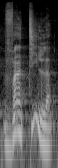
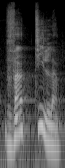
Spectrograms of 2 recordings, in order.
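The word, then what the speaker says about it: vainc-il: No se pronuncia la C final, il vint, pero se escribe. Y ahora si queremos hacer una inversión, bueno, en ese caso se necesita agregar la T euphonique aquí para decir vint-il, vint-il.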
